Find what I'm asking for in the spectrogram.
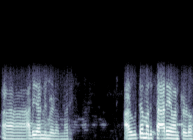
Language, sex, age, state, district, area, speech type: Telugu, female, 45-60, Andhra Pradesh, Visakhapatnam, urban, conversation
